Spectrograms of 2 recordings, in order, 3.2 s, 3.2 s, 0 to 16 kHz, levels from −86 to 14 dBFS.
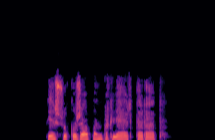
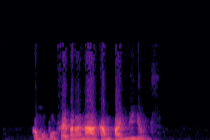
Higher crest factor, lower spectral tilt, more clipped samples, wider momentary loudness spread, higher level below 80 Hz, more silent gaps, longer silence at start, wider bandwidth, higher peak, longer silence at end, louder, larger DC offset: about the same, 18 dB vs 22 dB; second, -2.5 dB/octave vs -7 dB/octave; neither; second, 7 LU vs 15 LU; about the same, -68 dBFS vs -66 dBFS; neither; first, 0.7 s vs 0.5 s; second, 8 kHz vs 11.5 kHz; about the same, -6 dBFS vs -4 dBFS; about the same, 0.9 s vs 0.9 s; about the same, -22 LUFS vs -22 LUFS; neither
